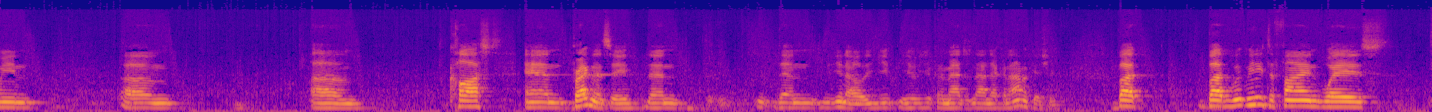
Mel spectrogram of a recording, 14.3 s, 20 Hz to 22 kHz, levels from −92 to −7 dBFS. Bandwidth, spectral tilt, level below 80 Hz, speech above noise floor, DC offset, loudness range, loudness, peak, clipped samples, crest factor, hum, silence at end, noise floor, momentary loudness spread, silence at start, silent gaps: 19.5 kHz; -5 dB/octave; -62 dBFS; 23 dB; under 0.1%; 9 LU; -31 LUFS; -10 dBFS; under 0.1%; 22 dB; none; 0 s; -54 dBFS; 23 LU; 0 s; none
